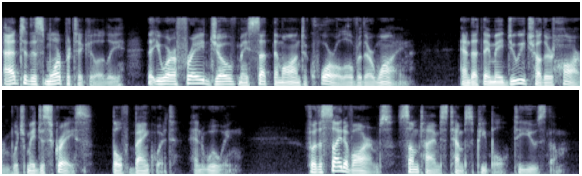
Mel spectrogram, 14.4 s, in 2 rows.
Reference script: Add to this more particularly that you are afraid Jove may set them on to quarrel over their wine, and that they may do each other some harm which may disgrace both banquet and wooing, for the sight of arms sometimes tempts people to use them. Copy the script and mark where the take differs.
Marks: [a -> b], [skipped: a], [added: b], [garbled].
Add to this more particularly that you are afraid Jove may set them on to quarrel over their wine, and that they may do each other [skipped: some] harm which may disgrace both banquet and wooing, for the sight of arms sometimes tempts people to use them.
